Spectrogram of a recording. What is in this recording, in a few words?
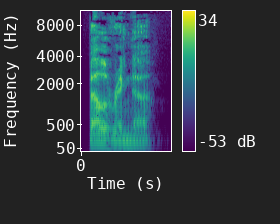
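"bell ringer", British English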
